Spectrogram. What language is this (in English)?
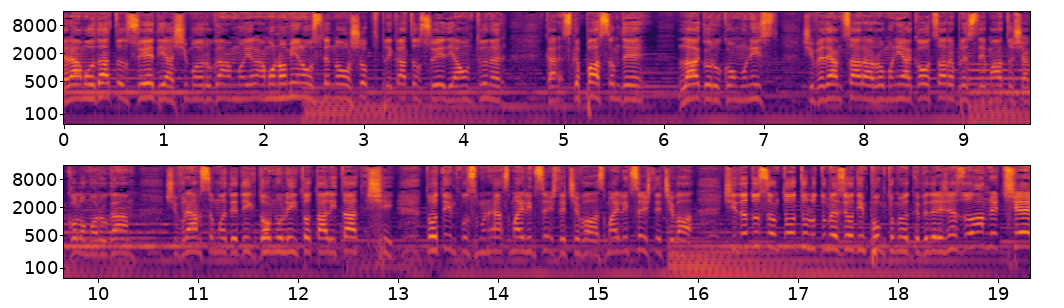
Romanian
